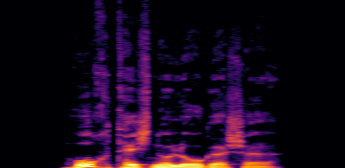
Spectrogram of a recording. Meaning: inflection of hochtechnologisch: 1. strong/mixed nominative/accusative feminine singular 2. strong nominative/accusative plural 3. weak nominative all-gender singular
- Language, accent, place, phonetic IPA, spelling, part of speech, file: German, Germany, Berlin, [ˈhoːxtɛçnoˌloːɡɪʃə], hochtechnologische, adjective, De-hochtechnologische.ogg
